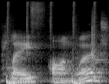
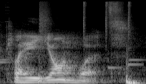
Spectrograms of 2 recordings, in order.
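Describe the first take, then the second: First: Play and on are separated without linking. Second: A y sound joins play to on smoothly. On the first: The speaker calls it wrong. "That's not smooth" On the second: The speaker calls it right. "it becomes play yon"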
